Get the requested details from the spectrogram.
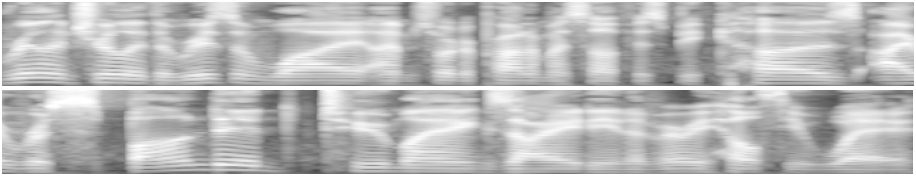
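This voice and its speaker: A man speaks at a moderate pace with a medium pitch. His tone is bright and sharp, with ordinary pitch variation. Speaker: gaming livestreamer. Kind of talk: casual livestream chat while gaming. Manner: halting, with frequent fillers and repeated words.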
